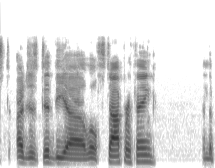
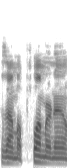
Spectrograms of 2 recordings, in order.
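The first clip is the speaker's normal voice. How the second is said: ordinary delivery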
